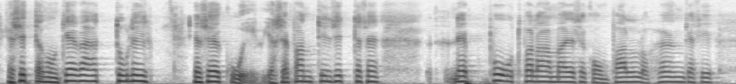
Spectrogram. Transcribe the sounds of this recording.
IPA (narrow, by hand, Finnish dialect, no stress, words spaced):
jɑ sitːæ kuŋ keʋæt tuli jɑ se kuiʋi jɑ se pɑntˑiːn sitːæ se ne puːt pɑlɑmˑɑːj jɑ se kum pɑlːoːh høŋkæsi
